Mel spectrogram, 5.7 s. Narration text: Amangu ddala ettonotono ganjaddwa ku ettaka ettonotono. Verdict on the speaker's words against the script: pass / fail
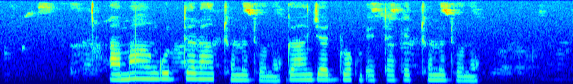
pass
